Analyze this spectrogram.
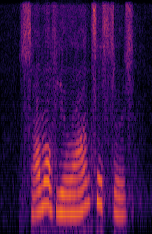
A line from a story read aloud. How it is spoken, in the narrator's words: answered the Earl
